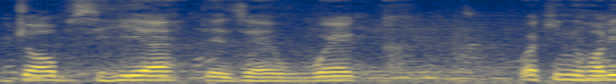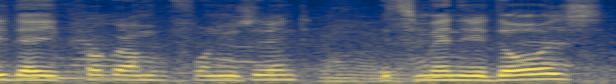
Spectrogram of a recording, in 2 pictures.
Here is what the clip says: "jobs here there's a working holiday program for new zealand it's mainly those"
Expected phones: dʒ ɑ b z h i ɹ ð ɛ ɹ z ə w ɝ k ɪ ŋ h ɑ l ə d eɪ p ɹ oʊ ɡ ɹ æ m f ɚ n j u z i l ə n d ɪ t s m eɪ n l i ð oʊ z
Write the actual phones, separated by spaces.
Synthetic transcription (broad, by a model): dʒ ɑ b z h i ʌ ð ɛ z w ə w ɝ k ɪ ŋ h ɑ l ə d eɪ p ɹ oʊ ɡ ɹ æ m f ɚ n j u z i l ə n d ɪ t s m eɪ n i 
